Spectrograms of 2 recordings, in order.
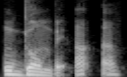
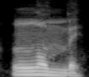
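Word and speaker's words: ng'ombe: It's not ngombe. Hapana. No, it's not ngombe. It's ngombe. Hang. Ngombe. Ngombe.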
